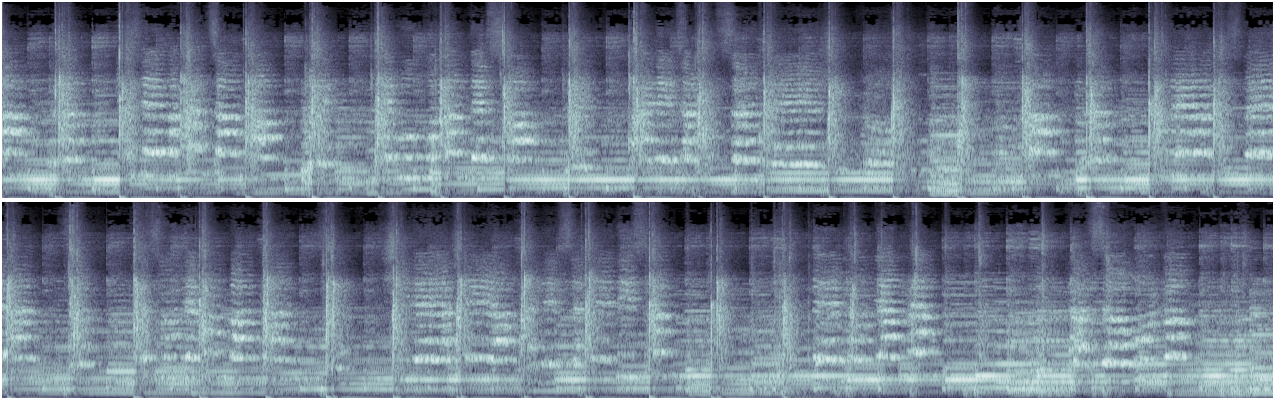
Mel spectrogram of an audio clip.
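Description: A small group of girls and a man singing a lively children's song together over an instrumental backing, with hand claps keeping a steady beat of about two to three a second.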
